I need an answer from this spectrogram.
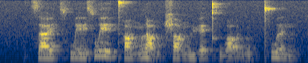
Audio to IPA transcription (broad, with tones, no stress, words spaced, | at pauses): t͡sa˧˥ɪ̯ t͡sʰwe˧˥ɪ̯swe˥˩ɪ̯t̪ʰɑ˧˥ŋlɑ̰˨˩ŋ ʂɑ˥˧ŋlɥɛ˥˩kʰwɑ̰˨˩˦ŋ | t̪ʰwə˥˩n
